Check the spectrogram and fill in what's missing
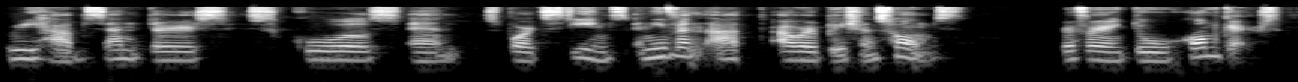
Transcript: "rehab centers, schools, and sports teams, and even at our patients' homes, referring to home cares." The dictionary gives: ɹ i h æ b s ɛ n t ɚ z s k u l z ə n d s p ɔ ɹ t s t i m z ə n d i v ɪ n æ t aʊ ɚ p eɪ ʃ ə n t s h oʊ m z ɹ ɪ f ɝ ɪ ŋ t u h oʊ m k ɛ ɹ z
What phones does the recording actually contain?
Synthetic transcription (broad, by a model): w i h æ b s ɛ n t ɚ s k u l s ə n d s p ɔ ɹ t s t i m s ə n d i v ɪ n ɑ t aʊ ɚ p eɪ ʃ ə n t s h oʊ m s ɹ ɪ f ɝ ɪ ŋ t u h oʊ m k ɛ ɹ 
